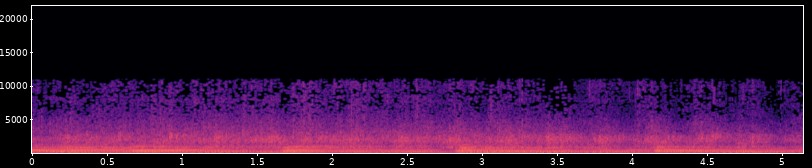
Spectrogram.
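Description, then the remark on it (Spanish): A crowd gives a loud round of applause to the Lord, clapping steadily for several seconds in a dense, even wash, with sustained keyboard chords playing underneath. “Alguien le puede dar un fuerte aplauso al Señor.”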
